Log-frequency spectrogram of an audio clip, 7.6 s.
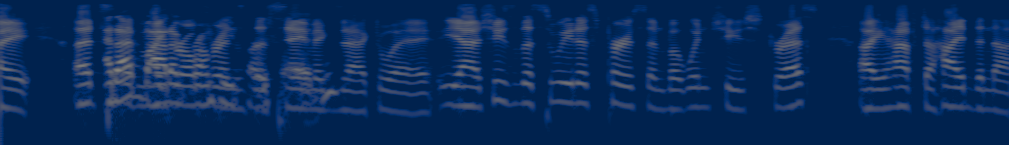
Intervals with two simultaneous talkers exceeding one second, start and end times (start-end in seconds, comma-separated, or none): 0.8-2.5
